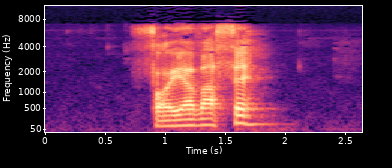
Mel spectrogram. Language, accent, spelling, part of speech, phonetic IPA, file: German, Austria, Feuerwaffe, noun, [ˈfɔɪ̯ɐˌvafə], De-at-Feuerwaffe.ogg
- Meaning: firearm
